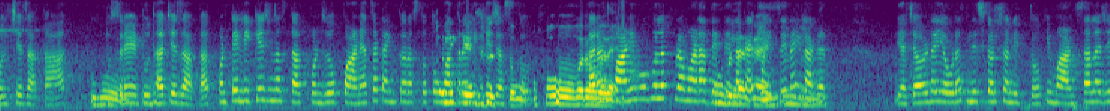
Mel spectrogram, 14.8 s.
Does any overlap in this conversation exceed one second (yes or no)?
yes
